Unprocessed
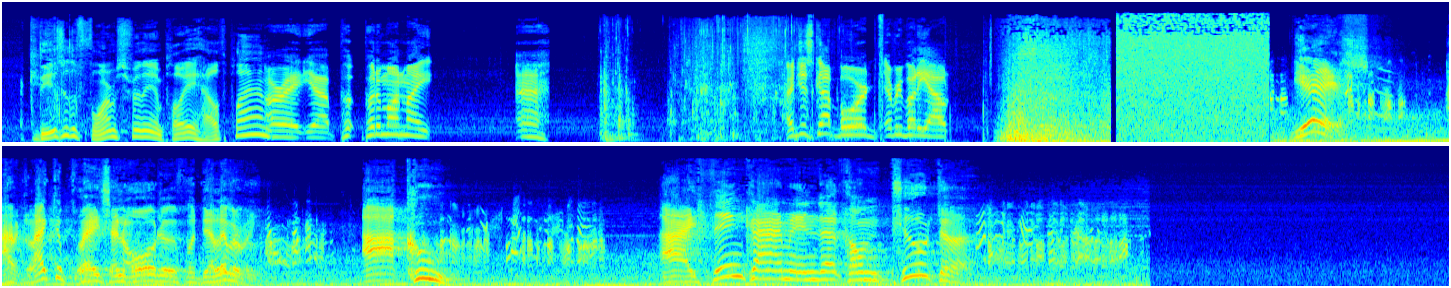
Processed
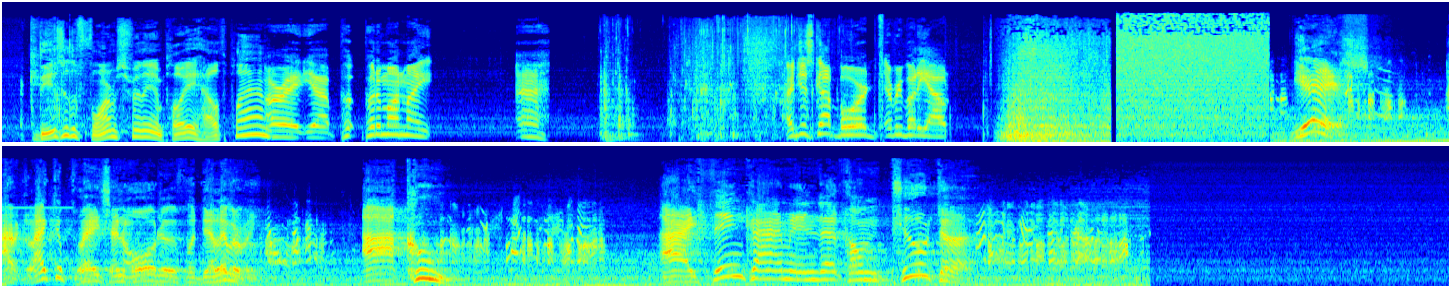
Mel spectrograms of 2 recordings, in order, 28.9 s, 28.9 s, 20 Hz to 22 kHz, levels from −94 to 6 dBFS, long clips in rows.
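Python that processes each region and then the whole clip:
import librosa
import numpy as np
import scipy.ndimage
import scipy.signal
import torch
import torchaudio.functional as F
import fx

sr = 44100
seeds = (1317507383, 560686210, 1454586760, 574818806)

y = fx.highpass(x, sr, hz=150.0, slope=12, at=(14.51, 15.17), fade=0.02)
y = fx.dmg_tone(y, sr, hz=3600.0, level_db=-47.0, at=(14.51, 15.17), fade=0.02)
y = fx.low_shelf(y, sr, hz=74.0, db=-11.0)
y = y + 0.36 * np.pad(y, (int(4.1 * sr / 1000.0), 0))[:len(y)]
y = fx.rider(y, sr, range_db=4, speed_s=2.0)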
